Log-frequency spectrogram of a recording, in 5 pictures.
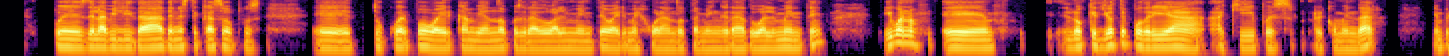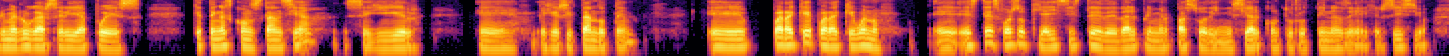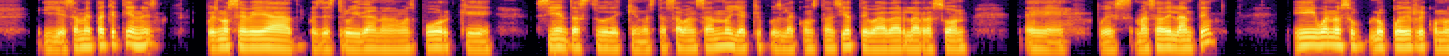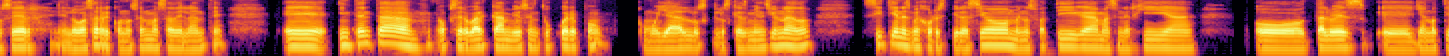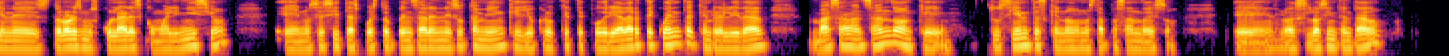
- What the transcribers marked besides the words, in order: tapping
- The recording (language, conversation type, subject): Spanish, advice, ¿Cómo puedo reconocer y valorar mi progreso cada día?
